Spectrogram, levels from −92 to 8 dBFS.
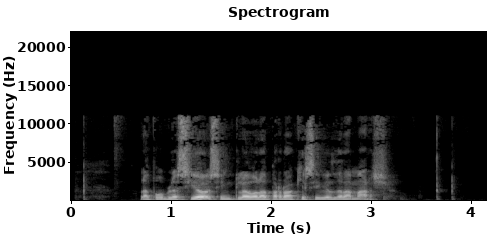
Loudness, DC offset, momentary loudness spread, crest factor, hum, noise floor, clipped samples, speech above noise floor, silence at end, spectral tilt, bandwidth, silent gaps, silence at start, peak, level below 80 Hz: -26 LUFS; under 0.1%; 13 LU; 20 dB; none; -68 dBFS; under 0.1%; 43 dB; 1 s; -5.5 dB/octave; 11.5 kHz; none; 0.7 s; -8 dBFS; -60 dBFS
